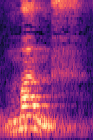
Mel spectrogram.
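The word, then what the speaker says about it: month: है इस सिलसिले में कि मंथ बोलते हैं, ये थ नहीं है, मंथ, ठीक है ना। वो थ की आवाज आखिर में आ रही है तो आप सबसे पहले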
